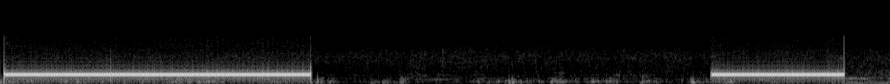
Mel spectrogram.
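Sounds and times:
telephone line tone during call transfer: 0.0 - 3.1, 7.1 - 8.5.

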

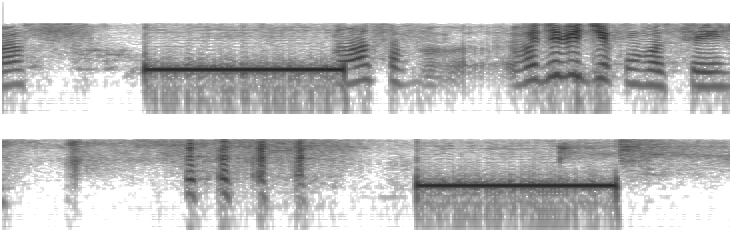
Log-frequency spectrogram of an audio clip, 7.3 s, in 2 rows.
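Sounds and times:
speech: 0.0 - 0.8, 1.7 - 3.8, 4.6 - 5.2
telephone ringing while waiting for someone to answer: 0.7 - 1.7, 5.7 - 6.7.

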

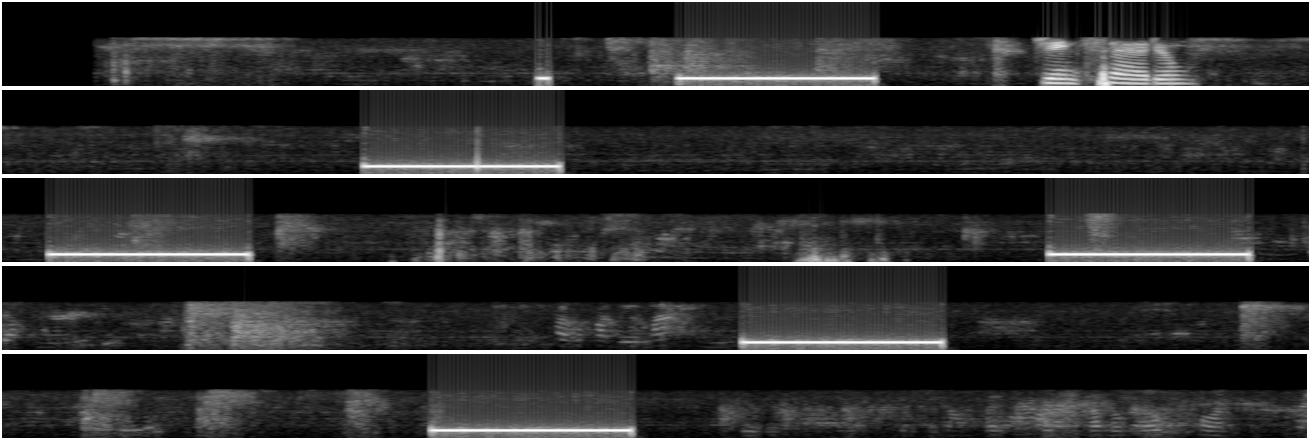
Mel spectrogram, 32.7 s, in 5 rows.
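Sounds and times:
telephone busy signal beeps: 3.4 - 4.4, 8.4 - 9.4, 13.3 - 14.3, 18.3 - 19.3, 23.3 - 24.3, 28.3 - 29.3
speech: 5.2 - 6.1.

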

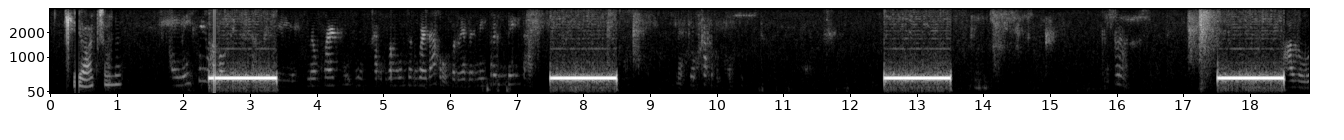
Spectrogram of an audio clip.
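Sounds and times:
speech: 0.4 - 1.2, 1.9 - 8.4
ringback tone of an unanswered phone call: 2.4 - 3.4, 7.5 - 8.5, 12.5 - 13.5, 17.5 - 18.5.

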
